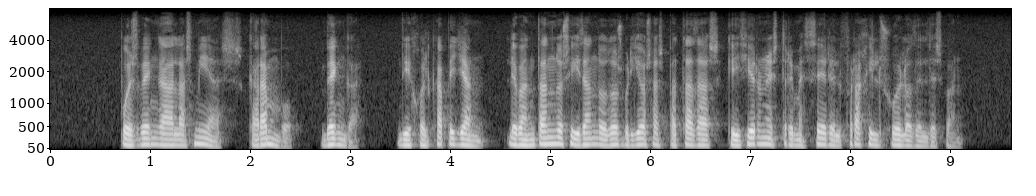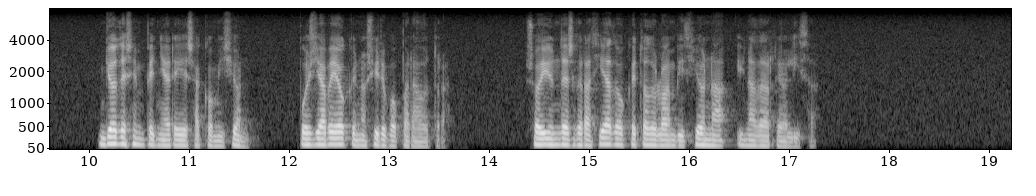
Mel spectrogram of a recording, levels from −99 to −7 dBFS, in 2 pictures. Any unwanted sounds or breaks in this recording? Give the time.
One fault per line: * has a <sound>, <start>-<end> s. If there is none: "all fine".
all fine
